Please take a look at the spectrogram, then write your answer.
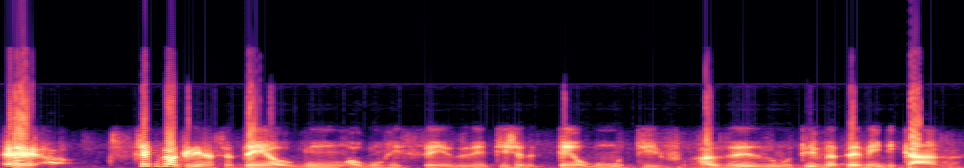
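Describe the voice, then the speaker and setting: Noticeable background noise surrounds a man's fairly high voice. He keeps a moderate pace with ordinary pitch variation. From Natal, northeastern Brazil. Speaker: orthodontist. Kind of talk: TV interview.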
